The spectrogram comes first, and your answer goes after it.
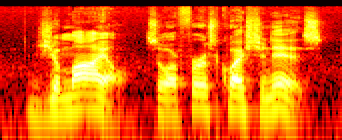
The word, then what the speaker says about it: Jahmile Addae: used to play here we were told it was Jamal a die but when he was recently hired back in as a Mountaineer assistant coach the pronounce eran it said Gemayel so our first question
